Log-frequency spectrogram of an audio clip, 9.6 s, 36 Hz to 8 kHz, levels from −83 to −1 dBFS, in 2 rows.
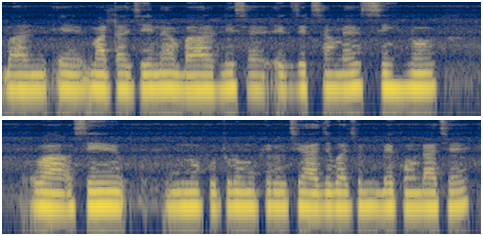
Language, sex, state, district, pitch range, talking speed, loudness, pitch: Gujarati, male, Gujarat, Valsad, 130-135 Hz, 105 wpm, -18 LUFS, 135 Hz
